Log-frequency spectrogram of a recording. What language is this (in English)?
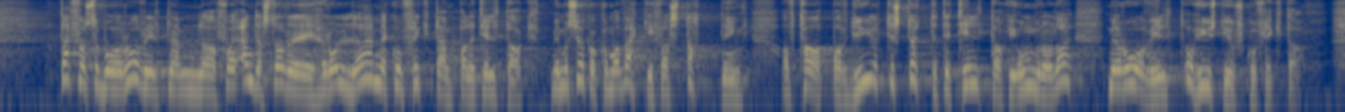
Norwegian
